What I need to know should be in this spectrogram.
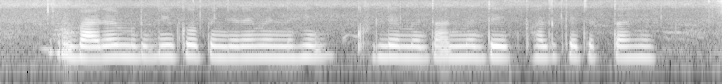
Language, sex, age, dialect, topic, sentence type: Hindi, female, 51-55, Awadhi Bundeli, agriculture, statement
